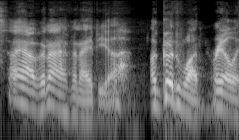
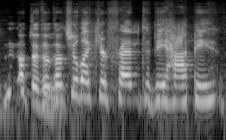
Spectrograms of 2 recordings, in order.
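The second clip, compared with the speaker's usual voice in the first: higher, measured voice of Death; Death's voice; 7 semitones higher than usual. Acted. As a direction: speak as a calm, amused Death.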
